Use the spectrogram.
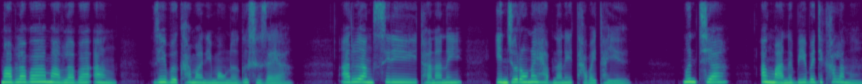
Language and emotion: Bodo, sad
